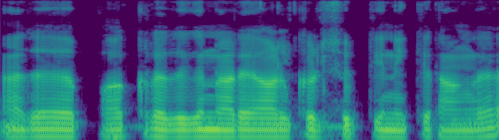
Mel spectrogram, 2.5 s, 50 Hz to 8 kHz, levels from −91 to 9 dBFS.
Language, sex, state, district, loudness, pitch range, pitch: Tamil, male, Tamil Nadu, Kanyakumari, -17 LUFS, 100-105 Hz, 100 Hz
